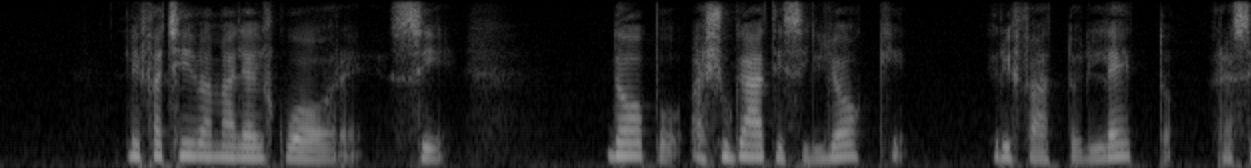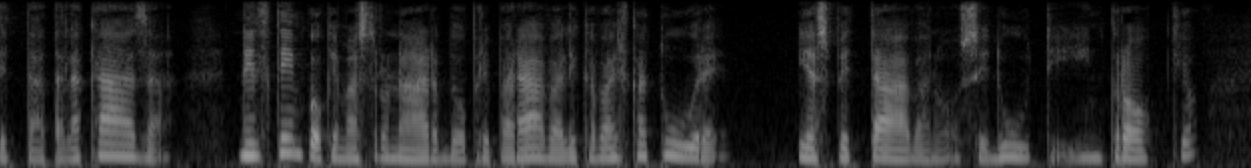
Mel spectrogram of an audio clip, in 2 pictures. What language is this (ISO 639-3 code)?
ita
